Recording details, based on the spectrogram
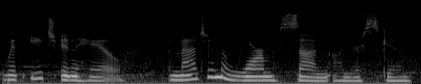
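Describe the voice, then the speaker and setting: Very dark, mellow woman guiding meditation. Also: on the low side, animated, faint music behind. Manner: soft, slow, soothing. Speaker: meditation guide. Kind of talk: guided meditation narration.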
